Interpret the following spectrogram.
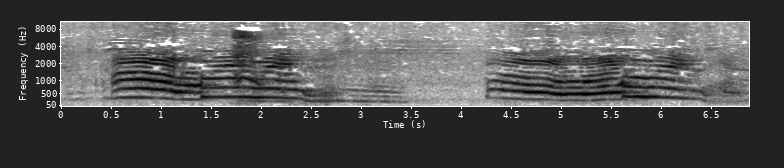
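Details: Pet dog howling along in reaction to a song: two long, sustained, tonal howls, each wavering and stepping up and down in pitch, the first lasting nearly three seconds, the second starting after a short silence.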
